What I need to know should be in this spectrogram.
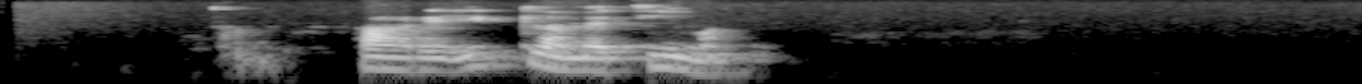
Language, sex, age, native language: Icelandic, female, 50-59, Icelandic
